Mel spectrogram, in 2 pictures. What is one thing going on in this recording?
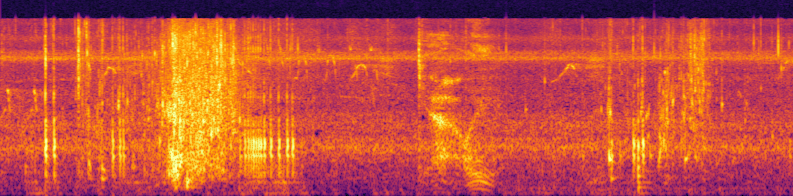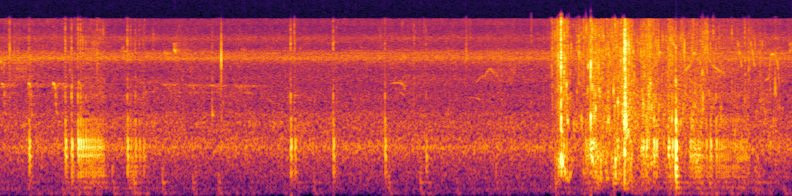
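A fishing line whizzes out on a cast.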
